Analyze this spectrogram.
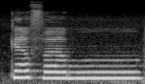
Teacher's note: Kafaru sama dommah bertemu dengan sukun pada wau ya. Damma bertemu dengan wau sukun itu disebut dengan mad thobi'i atau mad asli. Panjangnya dua harakat.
